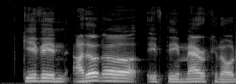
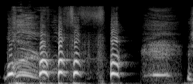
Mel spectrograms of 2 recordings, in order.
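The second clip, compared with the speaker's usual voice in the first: very high, loud, drawn-out laughing disbelief; helpless laughter; 8 dB louder, much slower than usual. Real, not acted. Streamer hearing yet more Argos praise, laughing helplessly. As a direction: crack up while getting the words out.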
